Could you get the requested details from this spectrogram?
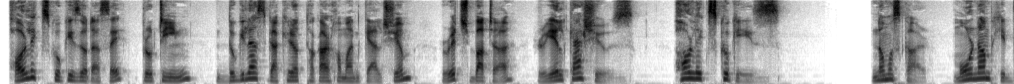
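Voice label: Assamese, Commercial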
